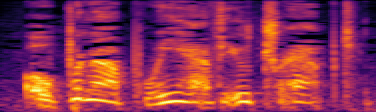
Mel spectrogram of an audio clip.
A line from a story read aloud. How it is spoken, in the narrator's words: shouted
